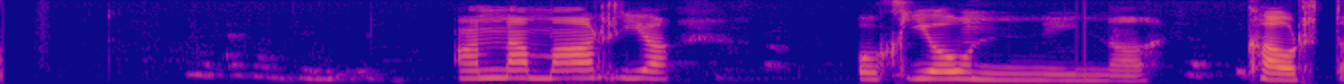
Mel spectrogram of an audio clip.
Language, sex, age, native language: Icelandic, male, 6, Icelandic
